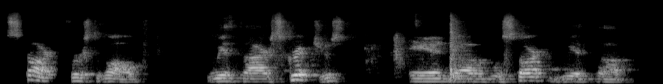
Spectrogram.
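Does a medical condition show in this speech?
No.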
